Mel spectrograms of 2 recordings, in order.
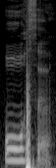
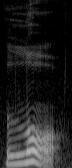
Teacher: рухаємося далі з нашою табличкою беремо нові буквосполучення auu і aw ці обидва букво сполучення дають звук О такий довгий гарний звук о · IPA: ɔ:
